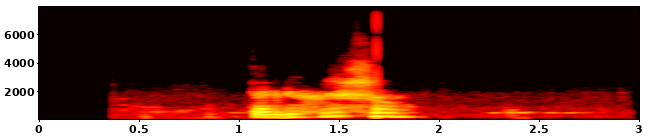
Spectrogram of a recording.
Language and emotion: Russian, positive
